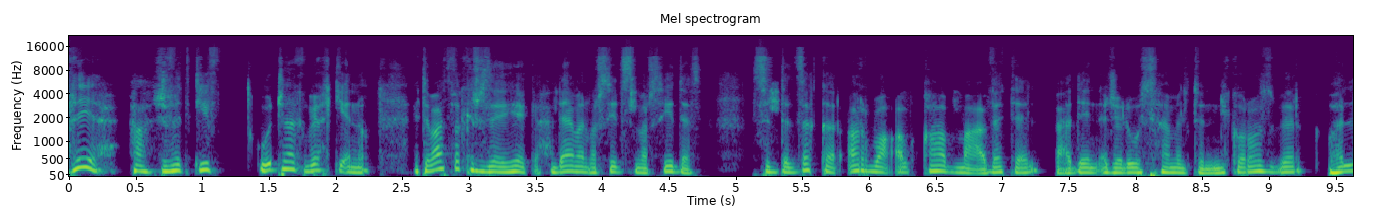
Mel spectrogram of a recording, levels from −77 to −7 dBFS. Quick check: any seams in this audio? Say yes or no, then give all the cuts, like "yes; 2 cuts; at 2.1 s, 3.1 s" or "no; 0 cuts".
yes; 2 cuts; at 3.9 s, 7.3 s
